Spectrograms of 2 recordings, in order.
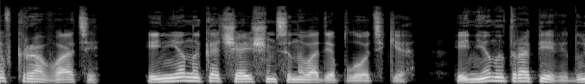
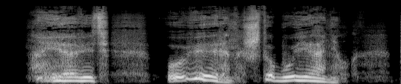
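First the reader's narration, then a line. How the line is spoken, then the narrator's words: Hoarse wheeze. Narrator (Russian): просипел я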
